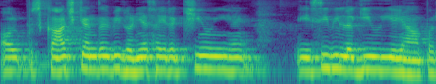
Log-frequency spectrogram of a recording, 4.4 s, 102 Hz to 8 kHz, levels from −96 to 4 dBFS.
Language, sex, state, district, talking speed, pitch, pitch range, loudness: Hindi, female, Bihar, Vaishali, 245 wpm, 205 Hz, 200-215 Hz, -12 LUFS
